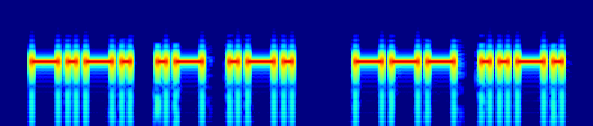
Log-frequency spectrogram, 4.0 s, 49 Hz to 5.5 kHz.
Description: Morse code, heard as a keyed tone, about 20 wpm, 550 Hz. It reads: CAR OF
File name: jokes / joke 13 20 0000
